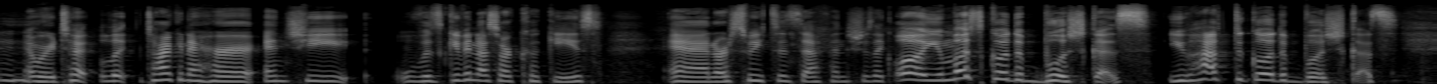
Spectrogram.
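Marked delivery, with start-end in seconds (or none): 5.6-8.7 woman's voice with a put-on Italian accent. Retelling what a woman who gave them sweets told them, italian accent. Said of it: "It was like an Italian".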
